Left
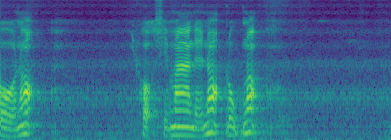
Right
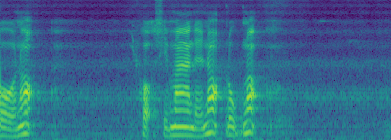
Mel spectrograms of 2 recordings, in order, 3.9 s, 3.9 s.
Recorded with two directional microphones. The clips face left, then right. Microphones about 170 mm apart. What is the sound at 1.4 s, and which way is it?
Speech, 5° right (ahead or behind).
